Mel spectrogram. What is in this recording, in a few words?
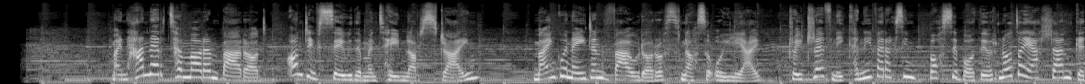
Voice Reel WELSH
